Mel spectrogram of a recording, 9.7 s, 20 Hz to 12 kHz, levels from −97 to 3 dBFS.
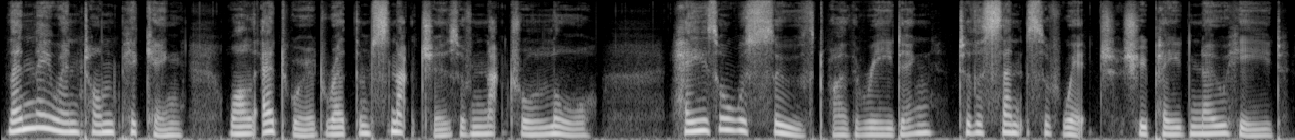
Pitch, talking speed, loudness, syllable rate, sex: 190 Hz, 175 wpm, -21 LUFS, 4.5 syllables/s, female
